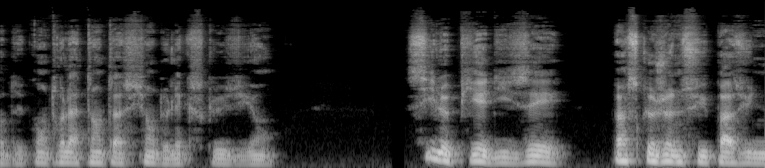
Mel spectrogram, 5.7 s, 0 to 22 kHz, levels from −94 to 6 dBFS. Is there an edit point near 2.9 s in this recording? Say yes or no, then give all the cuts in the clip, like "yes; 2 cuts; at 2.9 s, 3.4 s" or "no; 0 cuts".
yes; 1 cut; at 2.9 s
